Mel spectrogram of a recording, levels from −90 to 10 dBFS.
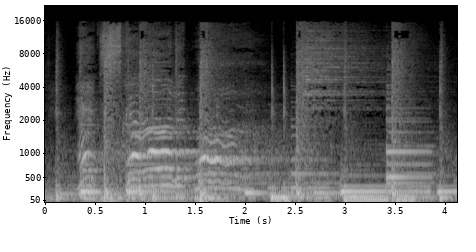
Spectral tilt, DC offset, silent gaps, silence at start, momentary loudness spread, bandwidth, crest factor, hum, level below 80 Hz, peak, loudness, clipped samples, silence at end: -6.5 dB/octave; under 0.1%; none; 0 s; 5 LU; 16 kHz; 14 dB; none; -28 dBFS; -4 dBFS; -20 LUFS; under 0.1%; 0 s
